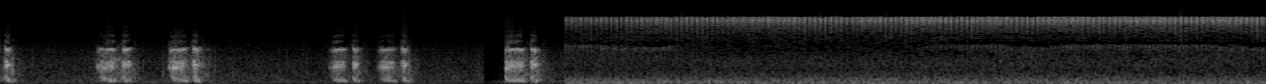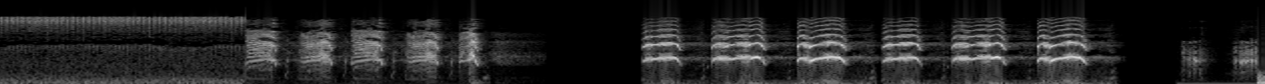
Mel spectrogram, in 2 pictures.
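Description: A frog croaking in short, separate calls for the first five seconds or so. An insect then makes a steady, high buzzing stridulation for about nine seconds, typical of a grasshopper or cricket. After that comes a series of pitched, arching animal calls of another kind, about two a second, in two runs.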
